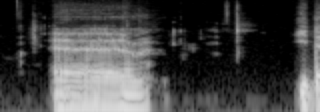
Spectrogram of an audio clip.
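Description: A man's drawn-out hesitation sound, a held "uh", over a phone line, followed by a few faint clicks.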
